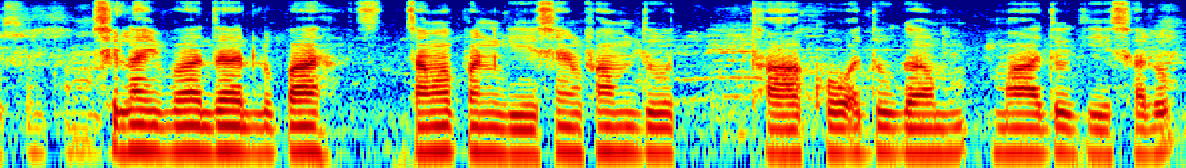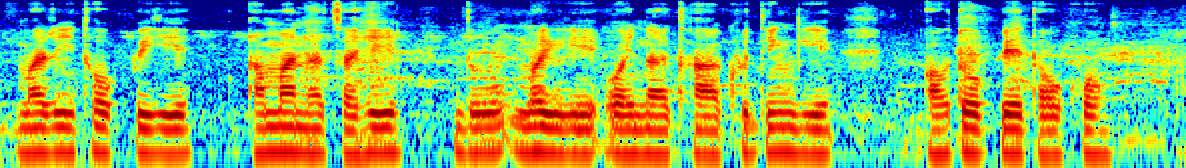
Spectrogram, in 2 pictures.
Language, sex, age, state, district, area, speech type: Manipuri, male, 30-45, Manipur, Chandel, rural, read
